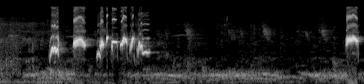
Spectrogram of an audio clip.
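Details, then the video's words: A red-whiskered bulbul gives a short morning phrase of two clear notes, then a fast rippling run, and one more bright note after a pause. "Luyện giọng chào mào hót sáng .kích giọng chào mào hót hay"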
